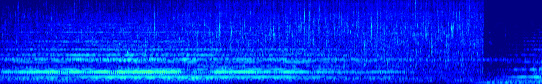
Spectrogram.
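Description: Water pouring and splashing, with many small drips and splatters, getting louder over the first few seconds and cutting off abruptly near the end. A sustained droning music chord runs underneath.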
